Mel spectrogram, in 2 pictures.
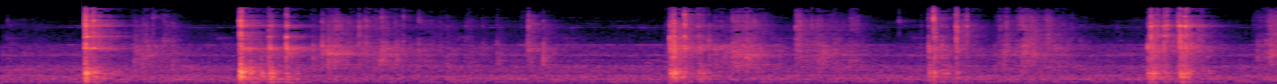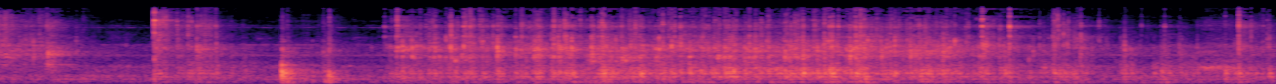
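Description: Ice cubes dropped one by one into a cup of iced coffee, each landing with a sharp clink. In the last several seconds a long spoon stirs the ice in the cup in a steady rattle of clinks.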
